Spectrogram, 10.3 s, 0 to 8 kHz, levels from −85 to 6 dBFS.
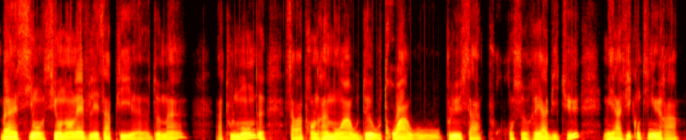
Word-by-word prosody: Ben, 105 Hz, 0 st, +4 dB
si 100 Hz, +3 st, -1 dB
on 105 Hz, -3 st, +3 dB
si 100 Hz, -, -2 dB
on 105 Hz, 0 st, +4 dB
enlève 115 Hz, -2 st, +2 dB
les 95 Hz, -3 st, +1 dB
applis, 90 Hz, -1 st, -1 dB
heu, 75 Hz, -2 st, -4 dB
demain, 90 Hz, -, -2 dB, 0.5 s
à -, -, -7 dB
tout -, -, -7 dB
le 95 Hz, -, +2 dB
monde, 130 Hz, -, +3 dB, 0.3 s
ça -, -, -4 dB
va 85 Hz, +1 st, 0 dB
prendre 90 Hz, -1 st, -2 dB
1 95 Hz, -, +4 dB
mois 95 Hz, +1 st, +2 dB
ou 80 Hz, -2 st, 0 dB
2 95 Hz, +6 st, +2 dB
ou 85 Hz, -5 st, +2 dB
3 100 Hz, +5 st, +2 dB
ou 70 Hz, -3 st, -5 dB
plus, 100 Hz, -1 st, +1 dB
hein, 75 Hz, -3 st, -4 dB
pour -, -, -25 dB
qu'on -, -, -7 dB
se -, -, -5 dB
réhabitue, 85 Hz, +1 st, 0 dB, 0.3 s
mais 85 Hz, +1 st, 0 dB
la 80 Hz, -1 st, +1 dB
vie 115 Hz, +9 st, -1 dB
continuera. 105 Hz, -, 0 dB
95 Hz, 200 wpm, -16 LUFS, 80-105 Hz, 0.5 s, Ben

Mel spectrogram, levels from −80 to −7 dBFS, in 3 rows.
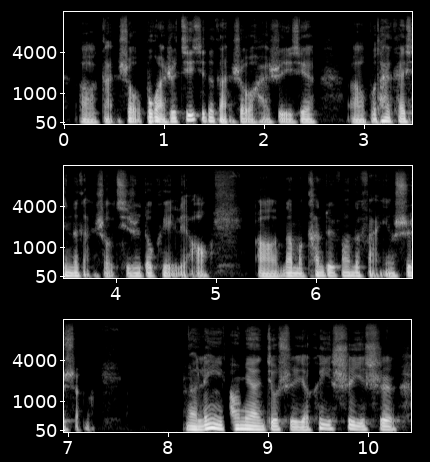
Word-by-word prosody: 呃， 75 Hz, -2 st, -2 dB
感 -, -, -5 dB
受。 -, -, 0 dB
不 -, -, +3 dB
管 -, -, +5 dB
是 100 Hz, +2 st, +2 dB
积 150 Hz, -, +3 dB
极 150 Hz, -8 st, -2 dB
的 110 Hz, -, +2 dB
感 -, -, 0 dB
受 -, -, -1 dB
还 80 Hz, +1 st, -6 dB
是 80 Hz, -, -3 dB
一 85 Hz, -, 0 dB
些， 80 Hz, +1 st, -1 dB, 0.3 s
呃， 75 Hz, 0 st, -2 dB
不 -, -, -2 dB
太 115 Hz, -2 st, +3 dB
开 90 Hz, -, 0 dB
心 90 Hz, +1 st, +1 dB
的 90 Hz, -, +3 dB
感 -, -, -6 dB
受， -, -, -6 dB
其 85 Hz, -, -6 dB
实 85 Hz, 0 st, -1 dB
都 85 Hz, -, 0 dB
可 85 Hz, -, -6 dB
以 -, -, +1 dB
聊。 -, -, -6 dB, 0.4 s
啊， 75 Hz, 0 st, -1 dB
那 90 Hz, 0 st, +2 dB
么 80 Hz, -2 st, +1 dB
看 95 Hz, +4 st, -1 dB
对 95 Hz, -, +1 dB
方 95 Hz, +1 st, -2 dB
的 90 Hz, -, +1 dB
反 90 Hz, -, -7 dB
应 80 Hz, -, -2 dB
是 90 Hz, +2 st, -1 dB
什 90 Hz, -, -8 dB
么？ -, -, -17 dB, 0.9 s
那 100 Hz, -1 st, +2 dB
另 130 Hz, +9 st, +6 dB
一 120 Hz, -, +4 dB
方 115 Hz, 0 st, +2 dB
面 105 Hz, -3 st, +6 dB
就 100 Hz, -, +2 dB
是 90 Hz, -3 st, -1 dB
也 85 Hz, +1 st, +2 dB
可 140 Hz, -, -2 dB
以 125 Hz, -, +1 dB
试 120 Hz, 0 st, 0 dB
一 100 Hz, -, +2 dB
试 100 Hz, -1 st, -1 dB
90 Hz, 310 characters per minute, -23 LUFS, 85-105 Hz, 0.9 s, 另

